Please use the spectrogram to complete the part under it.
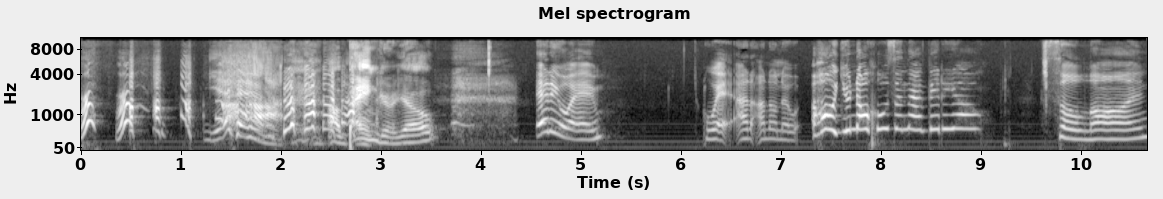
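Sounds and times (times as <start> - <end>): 
person imitating a dog with sharp barks: 0.0 - 0.8
laughter: 0.4 - 3.5
speech: 1.3 - 3.6, 4.6 - 5.3, 6.2 - 9.1, 9.8 - 10.6.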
